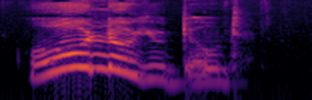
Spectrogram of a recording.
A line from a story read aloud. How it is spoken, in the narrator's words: Horace barks, interrupting her mid-sentence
